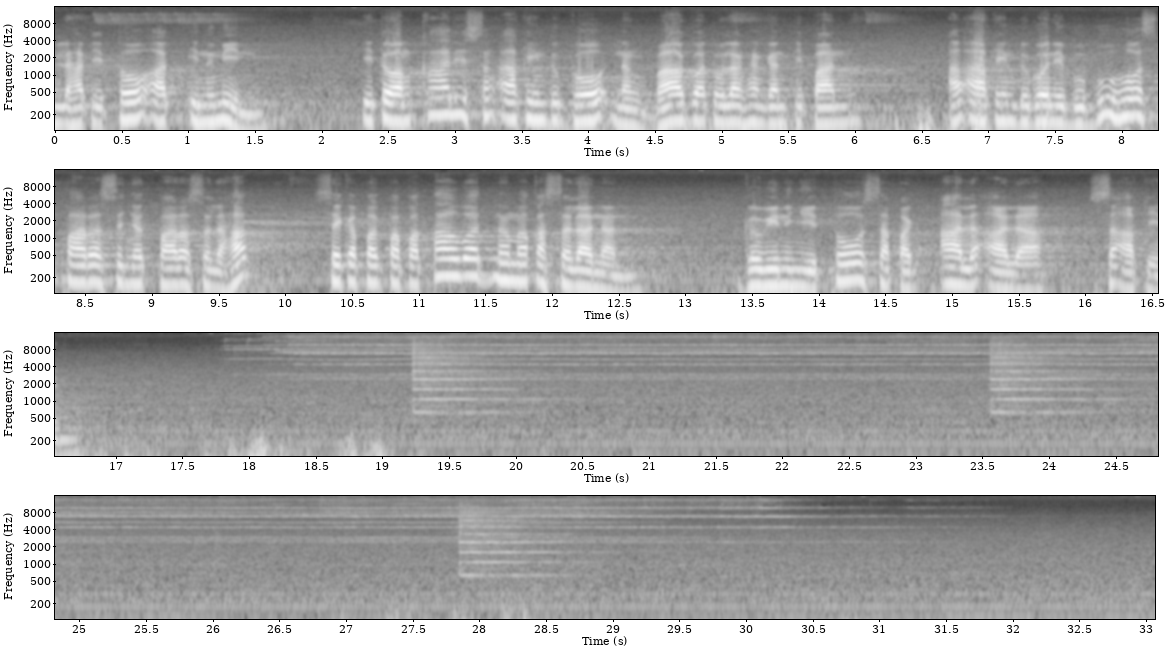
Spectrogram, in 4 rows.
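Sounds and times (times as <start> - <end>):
altar bell ringing: 0.0 - 1.8, 17.8 - 32.0
steady low hum: 0.0 - 33.0.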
